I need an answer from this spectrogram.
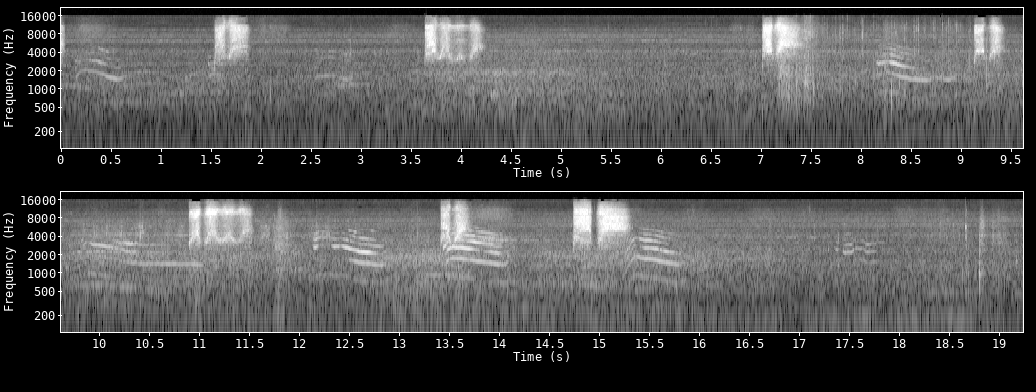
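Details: Cat meowing while hiding before being fed: a series of short rising-then-falling meows, often several in quick succession, with sharp broadband clicks or knocks every couple of seconds throughout.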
